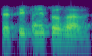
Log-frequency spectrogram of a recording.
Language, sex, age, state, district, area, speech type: Odia, male, 45-60, Odisha, Boudh, rural, conversation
